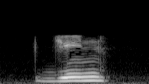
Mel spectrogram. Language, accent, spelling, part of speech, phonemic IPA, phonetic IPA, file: Armenian, Eastern Armenian, ջին, noun, /d͡ʒin/, [d͡ʒin], Hy-ջին.ogg
- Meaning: gin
